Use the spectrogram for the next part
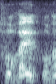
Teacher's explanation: on n'entend pas le T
